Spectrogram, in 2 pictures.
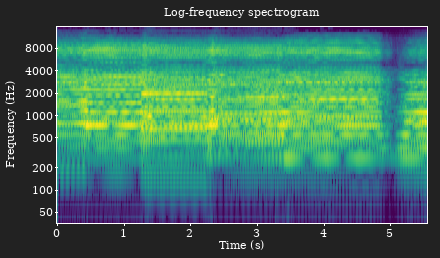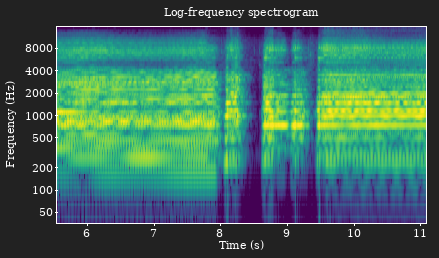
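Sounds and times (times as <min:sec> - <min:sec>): accordion sustained chord: 0:00.0 - 0:11.0.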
